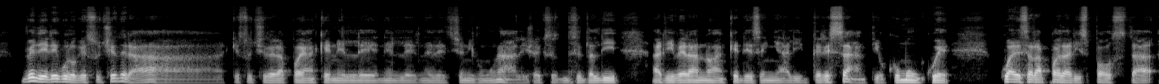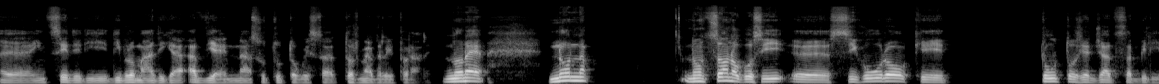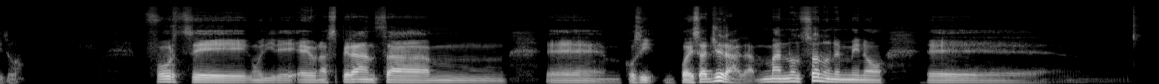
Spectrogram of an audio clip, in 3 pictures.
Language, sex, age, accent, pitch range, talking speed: Italian, male, 50-69, native, 95-130 Hz, 125 wpm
